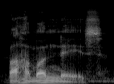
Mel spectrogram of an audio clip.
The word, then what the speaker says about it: Bahamondes: So, yeah, we're going to Bahamondes. Yeah. Apparently the H is silent. Bahamondes, Bahamondes. which is it's kind of strange to me, but I mean, he must know how to say his own name. Yeah.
